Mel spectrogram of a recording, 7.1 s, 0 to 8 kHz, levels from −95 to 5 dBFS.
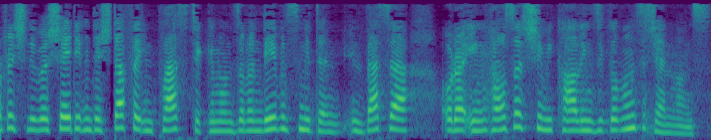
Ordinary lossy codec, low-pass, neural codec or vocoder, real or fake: MP3, 32 kbps; 7.2 kHz; codec, 16 kHz in and 24 kHz out, 0.4 kbps, LongCat-Audio-Codec, two codebook decoder; fake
